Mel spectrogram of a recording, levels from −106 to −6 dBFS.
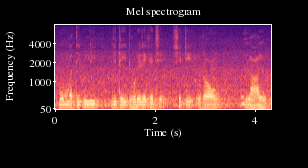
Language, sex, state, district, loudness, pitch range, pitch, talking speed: Bengali, male, West Bengal, North 24 Parganas, -16 LUFS, 95-100 Hz, 100 Hz, 110 wpm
